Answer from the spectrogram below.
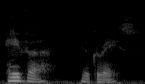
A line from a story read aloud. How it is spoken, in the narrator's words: she declared softly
